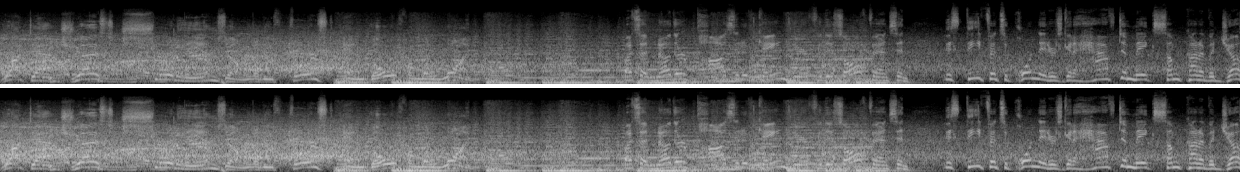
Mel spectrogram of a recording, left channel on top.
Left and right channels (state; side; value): quieter; left; 4.1 dB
